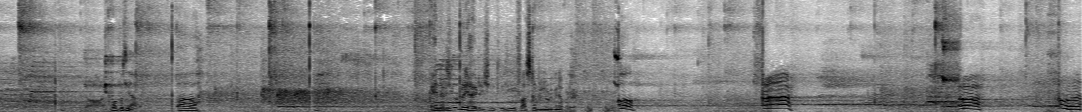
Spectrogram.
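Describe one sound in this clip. A table tennis ball clicks against paddles and the table in a large echoing hall.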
